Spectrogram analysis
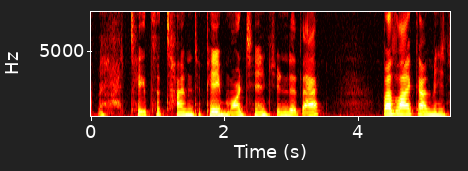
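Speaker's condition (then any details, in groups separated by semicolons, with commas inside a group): Damaged diaphragm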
